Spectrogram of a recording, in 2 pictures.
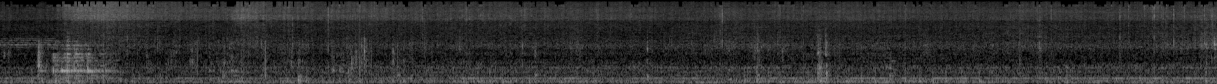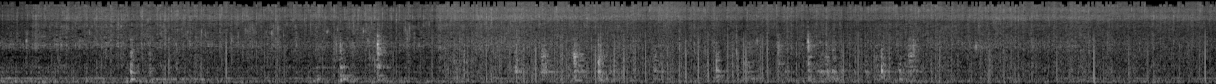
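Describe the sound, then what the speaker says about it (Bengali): Onions and garlic fry in a pan with a continuous crackling sizzle and occasional stirring scrapes. The sizzle grows noticeably louder and brighter about halfway through and stays there without pause. "আমি এখন পেঁয়াজগুলো ভেজে ফেলবো সাথে আমি রসুনগুলো ভেজে দিচ্ছি"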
